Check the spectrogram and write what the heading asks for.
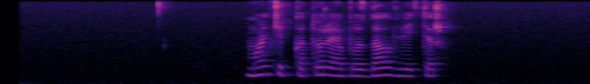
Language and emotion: Russian, neutral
